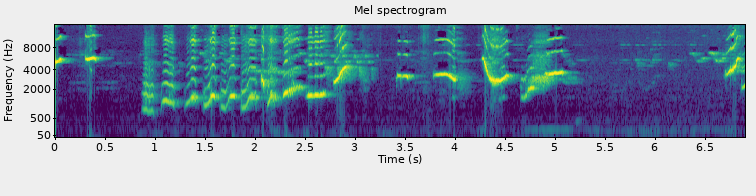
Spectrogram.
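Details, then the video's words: Full-fill white-rumped shama song used as a master recording for captive birds: a rapid run of rising chirps, then scattered loud swooping whistles and sharp slurred notes. "Pancingan Murai Batu Cepat BONGKAR ISIAN Buat Masteran Suara Burung Murai Agar Gacor Full Isian"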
